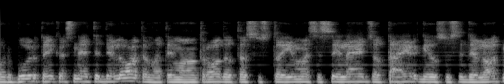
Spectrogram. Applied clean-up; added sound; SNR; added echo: neural mask model DeepFilterNet 3.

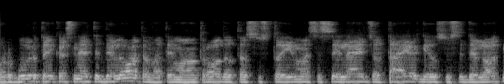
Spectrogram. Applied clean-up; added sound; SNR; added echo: neural separator model SepFormer DNS4.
